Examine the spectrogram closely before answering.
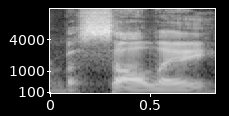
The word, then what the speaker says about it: basale: There are 5 strata that start out at the base: stratum basal, or basale, depending on how you want to pronounce it, but basal, basale, stratum spinosum, stratum granulosum, stratum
